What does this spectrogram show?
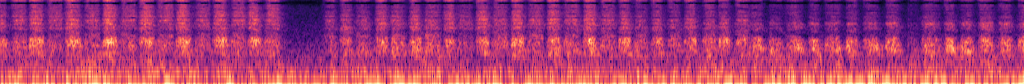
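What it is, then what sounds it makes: Marker coloring on paper. A green marker rubs back and forth across a paper coloring book page in quick, steady strokes. The result is a quiet, rhythmic scratchy rasp with bright hiss, briefly easing just before the two-second mark before the strokes continue.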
